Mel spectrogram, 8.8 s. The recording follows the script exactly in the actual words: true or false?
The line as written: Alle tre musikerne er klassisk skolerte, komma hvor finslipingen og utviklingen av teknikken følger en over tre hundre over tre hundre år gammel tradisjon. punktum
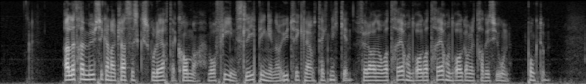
true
